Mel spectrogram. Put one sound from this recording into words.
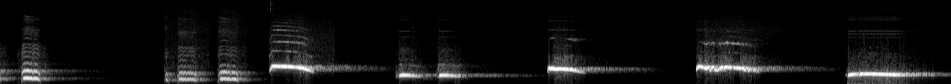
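An owl hoots again and again in short, clear calls, with quiet pauses in between.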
